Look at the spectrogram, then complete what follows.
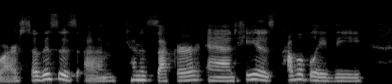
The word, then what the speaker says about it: Zucker: My last name's pronounced Zucker, like Zucker. hooker. Oh, okay.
